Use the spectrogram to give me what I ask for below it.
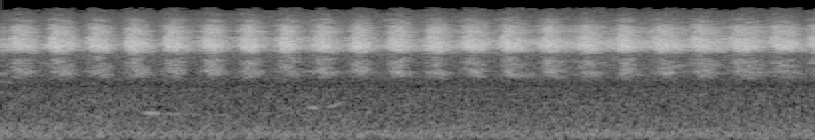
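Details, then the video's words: Cicadas singing in the summer heat on a desolate Sardinian beach: a loud, high, sizzling buzz pulsing steadily about two and a half times per second, with only faint low sea noise beneath. "Ocean Waves & Cicada Sounds - The Most Relaxing Waves Ever - Cicadas by the Sea"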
